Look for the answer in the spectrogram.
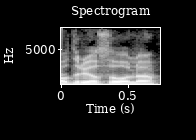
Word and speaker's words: Odriozola: Odriozola. – Odriozola som högerback då.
